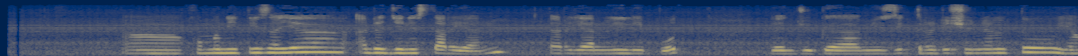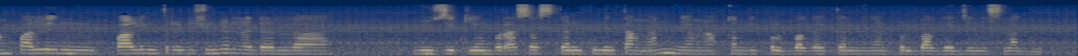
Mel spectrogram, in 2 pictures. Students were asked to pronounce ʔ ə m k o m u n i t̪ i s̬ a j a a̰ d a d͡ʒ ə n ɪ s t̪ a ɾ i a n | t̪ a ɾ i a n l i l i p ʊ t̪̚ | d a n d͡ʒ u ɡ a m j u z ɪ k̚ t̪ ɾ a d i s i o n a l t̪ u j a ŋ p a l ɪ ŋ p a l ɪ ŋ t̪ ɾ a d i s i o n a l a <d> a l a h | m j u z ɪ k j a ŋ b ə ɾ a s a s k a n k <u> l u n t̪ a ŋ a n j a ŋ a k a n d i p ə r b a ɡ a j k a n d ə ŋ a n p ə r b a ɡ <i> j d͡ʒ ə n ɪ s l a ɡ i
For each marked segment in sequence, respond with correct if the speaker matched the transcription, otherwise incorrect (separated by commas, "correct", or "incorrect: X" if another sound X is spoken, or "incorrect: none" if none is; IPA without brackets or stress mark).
correct, correct, incorrect: a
